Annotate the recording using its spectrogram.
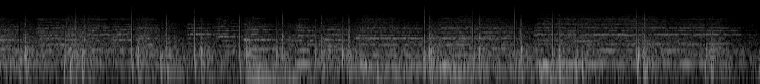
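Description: Fireworks display: a string of sharp bangs and pops from bursting aerial shells and rockets, irregular and often several a second, over music playing throughout.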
